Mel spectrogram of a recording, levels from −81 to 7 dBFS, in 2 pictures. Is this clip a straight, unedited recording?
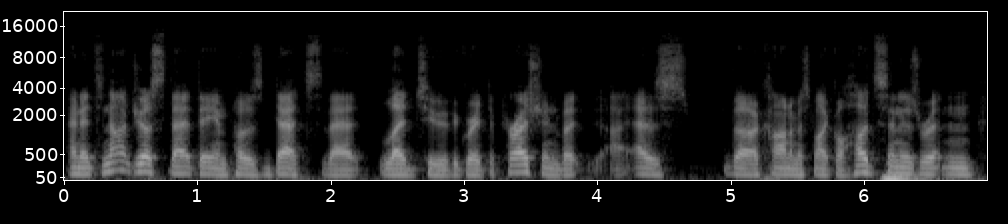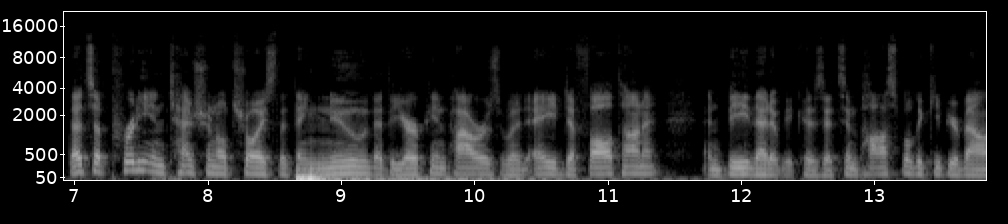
no; 3 cuts; at 2.3 s, 6.9 s, 12.3 s

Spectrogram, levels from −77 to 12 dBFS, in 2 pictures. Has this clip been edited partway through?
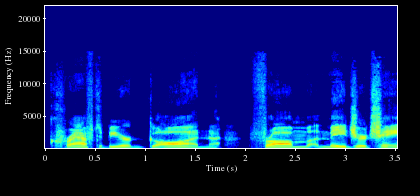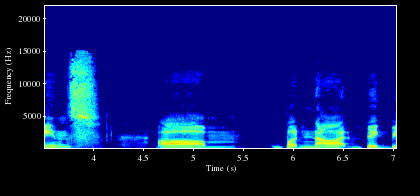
no; 0 cuts

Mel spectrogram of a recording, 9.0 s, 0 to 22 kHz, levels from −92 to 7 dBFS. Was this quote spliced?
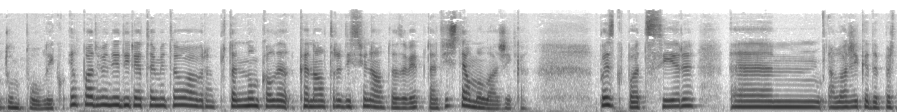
yes; 2 cuts; at 2.6 s, 6.1 s

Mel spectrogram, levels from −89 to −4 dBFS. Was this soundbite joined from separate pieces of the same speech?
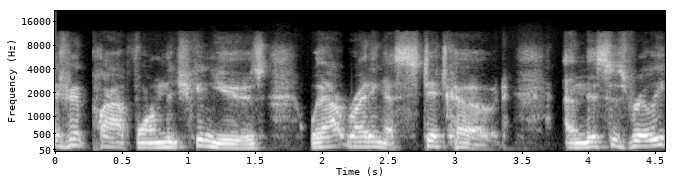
yes; 1 cut; at 2.9 s

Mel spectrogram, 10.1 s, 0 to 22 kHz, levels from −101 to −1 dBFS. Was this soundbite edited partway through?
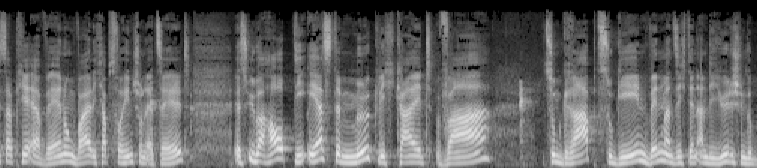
no; 0 cuts

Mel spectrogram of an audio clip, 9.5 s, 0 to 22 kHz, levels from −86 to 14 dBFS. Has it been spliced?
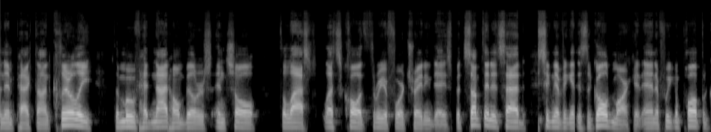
yes; 4 cuts; at 1.9 s, 2.2 s, 7.2 s, 7.7 s

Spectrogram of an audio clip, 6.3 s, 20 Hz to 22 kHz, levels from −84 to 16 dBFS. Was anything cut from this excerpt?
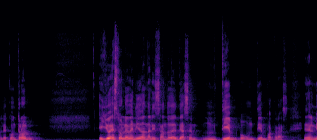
no; 0 cuts

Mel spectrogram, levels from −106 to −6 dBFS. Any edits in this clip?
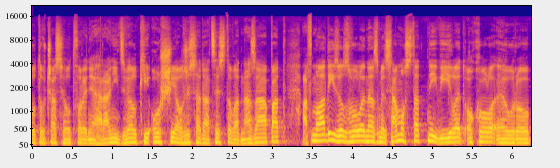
yes; 2 cuts; at 3.5 s, 4.4 s

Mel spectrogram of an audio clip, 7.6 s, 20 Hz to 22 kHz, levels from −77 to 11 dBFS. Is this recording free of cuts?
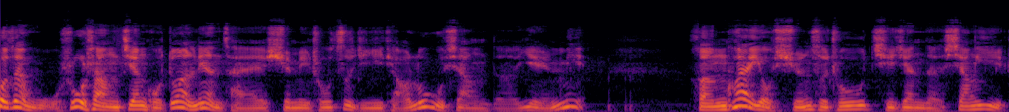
yes; 0 cuts

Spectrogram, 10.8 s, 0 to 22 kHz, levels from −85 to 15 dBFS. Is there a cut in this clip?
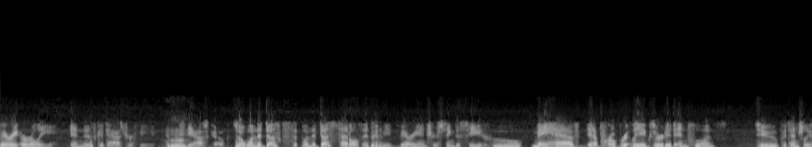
yes; 2 cuts; at 3.0 s, 7.0 s

